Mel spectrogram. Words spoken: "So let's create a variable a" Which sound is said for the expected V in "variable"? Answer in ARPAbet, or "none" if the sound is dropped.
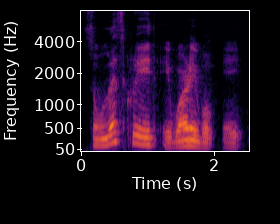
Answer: W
